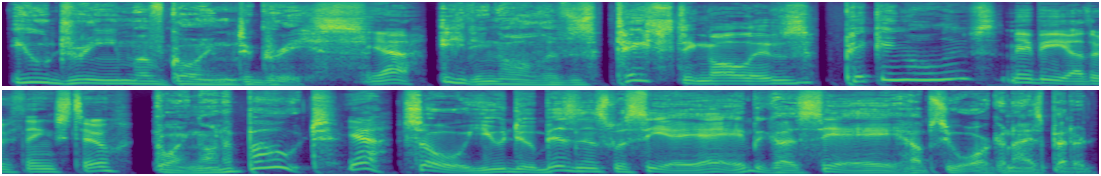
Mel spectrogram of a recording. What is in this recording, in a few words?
commercial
